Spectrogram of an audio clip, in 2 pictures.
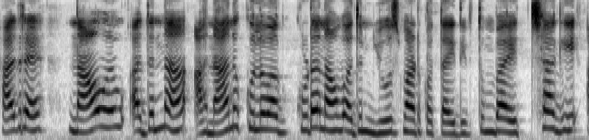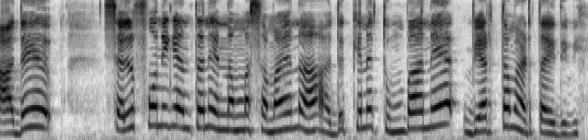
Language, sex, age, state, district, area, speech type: Kannada, female, 18-30, Karnataka, Chitradurga, urban, spontaneous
